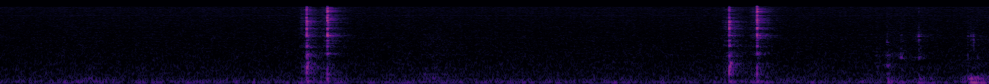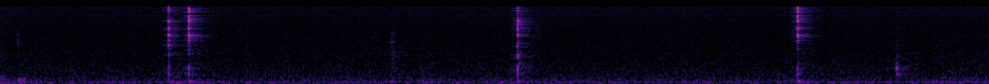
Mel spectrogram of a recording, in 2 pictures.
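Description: Faint, sharp clicks of a computer mouse, spaced a second or two apart, some in quick pairs.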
